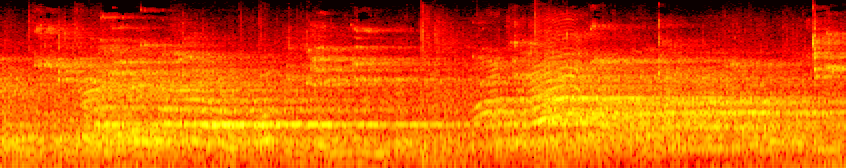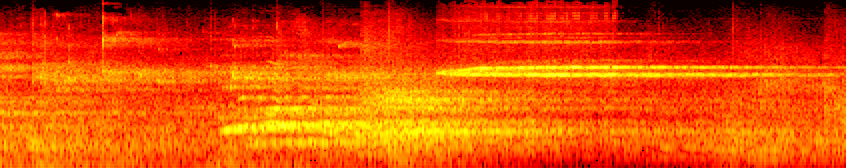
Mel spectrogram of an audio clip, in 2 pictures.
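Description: Indoor handball game: a ball bouncing on the wooden floor and players and spectators calling out, echoing in a large sports hall. A long, high, steady tone starts about two seconds before the end.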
